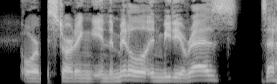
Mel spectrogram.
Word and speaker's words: in media res: Is the lesson about starting a scene or starting in the middle in media res?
